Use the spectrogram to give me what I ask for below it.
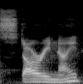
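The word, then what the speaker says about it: Stari: stout uh this one's called Starry KN and it's spelled St a r i uh it's named that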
